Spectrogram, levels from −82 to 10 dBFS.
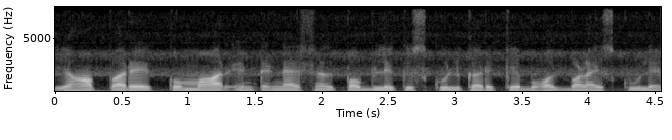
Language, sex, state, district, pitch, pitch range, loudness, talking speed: Hindi, male, Bihar, Bhagalpur, 115 Hz, 110-120 Hz, -20 LUFS, 160 wpm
